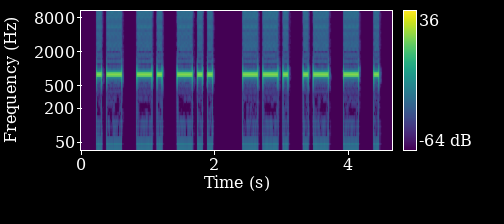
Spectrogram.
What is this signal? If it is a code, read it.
Morse code, heard as a keyed tone, about 16 wpm, 800 Hz. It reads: AND GATE
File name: CW Code Groups @15WPM / Technical Subjects / AND Gate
